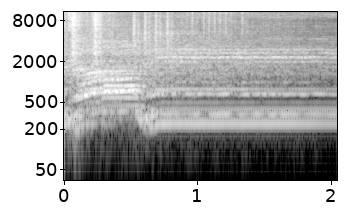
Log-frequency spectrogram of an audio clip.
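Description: Layered, choir-like sung vocals in an electronic house track. A phrase bends down in pitch, then a long note is held from about half a second in, slowly fading.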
